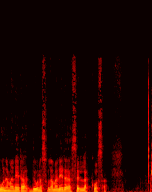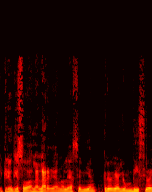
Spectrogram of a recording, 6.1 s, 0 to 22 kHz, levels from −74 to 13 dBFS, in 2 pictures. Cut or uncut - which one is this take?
cut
